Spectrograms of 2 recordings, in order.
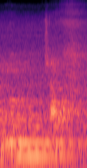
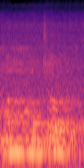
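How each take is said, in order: First: The last vowel is an open 'a' sound. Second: The last vowel is a rounded 'u' sound. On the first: The speaker calls it right. "Jadi bacaannya mengucap" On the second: The speaker calls it wrong. "Kalau yang salah baca mengucup"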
